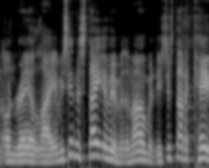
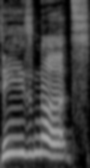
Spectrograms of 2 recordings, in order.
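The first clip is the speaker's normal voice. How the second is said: mock full-lung shout, much higher pitched; 11 semitones higher than usual. Retelling his answer to a woman's quiz question: retelling a full-lung shout. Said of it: "I shouted back at the top of my lungs".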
